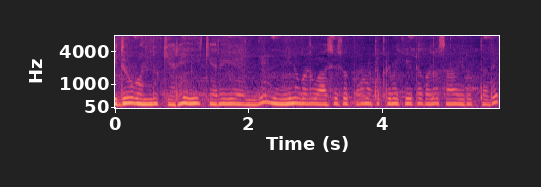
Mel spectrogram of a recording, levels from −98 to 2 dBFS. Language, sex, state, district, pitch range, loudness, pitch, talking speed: Kannada, female, Karnataka, Chamarajanagar, 190-210 Hz, -28 LUFS, 200 Hz, 125 wpm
